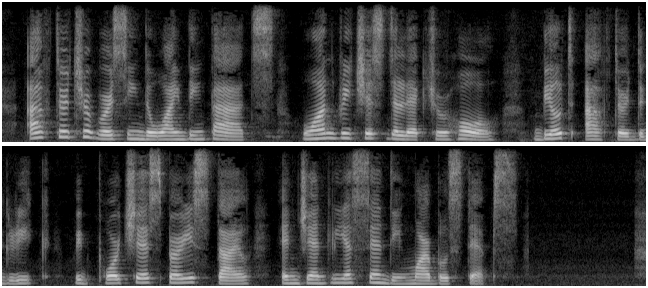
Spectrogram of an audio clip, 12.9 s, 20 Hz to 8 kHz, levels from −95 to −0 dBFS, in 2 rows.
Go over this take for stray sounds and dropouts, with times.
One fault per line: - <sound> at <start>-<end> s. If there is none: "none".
none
